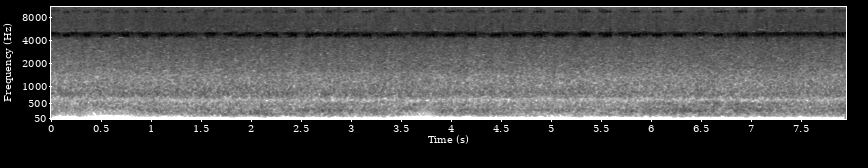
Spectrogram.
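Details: Grasshoppers in a flowery meadow: a steady, high shrill buzz with a fast pulsing ticking on top, running unbroken throughout, over a soft low rumble.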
